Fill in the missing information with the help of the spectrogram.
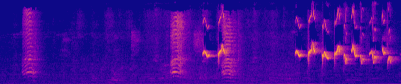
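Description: Ultramarine grosbeak: a few harsh, raspy notes give way to a quick run of high, sweet whistled notes, about four per second. A faint low hum runs underneath.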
